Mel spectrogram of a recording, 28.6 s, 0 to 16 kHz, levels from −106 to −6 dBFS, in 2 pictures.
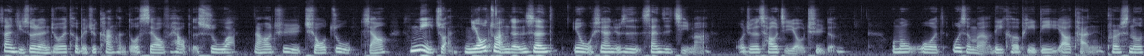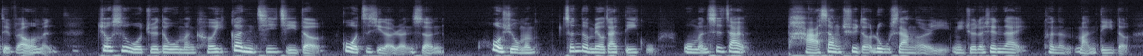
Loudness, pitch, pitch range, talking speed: -31 LUFS, 175 Hz, 165-195 Hz, 295 characters per minute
